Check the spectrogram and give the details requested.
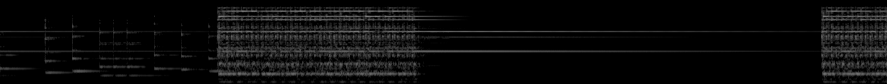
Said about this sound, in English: stop me if I'm wrong, but isn't that the telephone ringing? Say, that's strange. Now, I thought I heard something.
